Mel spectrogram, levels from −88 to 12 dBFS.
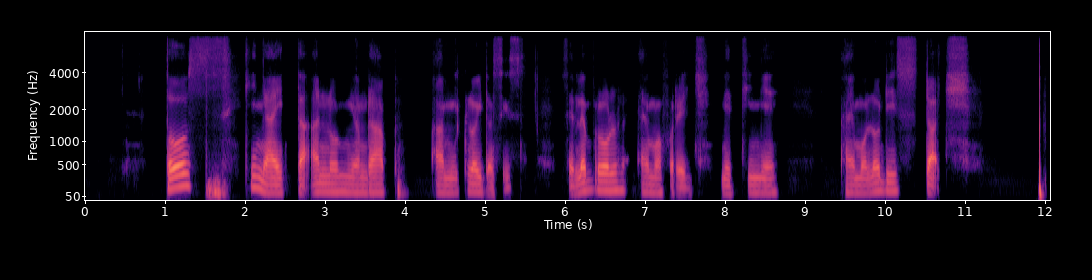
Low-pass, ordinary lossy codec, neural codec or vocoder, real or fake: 7.2 kHz; none; autoencoder, 48 kHz, 32 numbers a frame, DAC-VAE, trained on Japanese speech; fake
